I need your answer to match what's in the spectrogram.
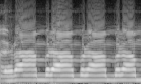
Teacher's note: काय इंडिकेट होतं त्यातनं, र हे मूर्धन्य म्हणजे टाळ्याला जीभ जेव्हा लागून स्वर आडवेल त्यावेळेला र येणार. त्यातला आ हा कंठ अंताशी येणार आहे आणि म हा ओष्ठे आहे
